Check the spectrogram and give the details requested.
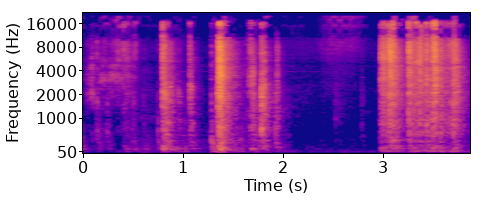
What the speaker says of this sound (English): get your trimmer and just cut the bottom bit off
